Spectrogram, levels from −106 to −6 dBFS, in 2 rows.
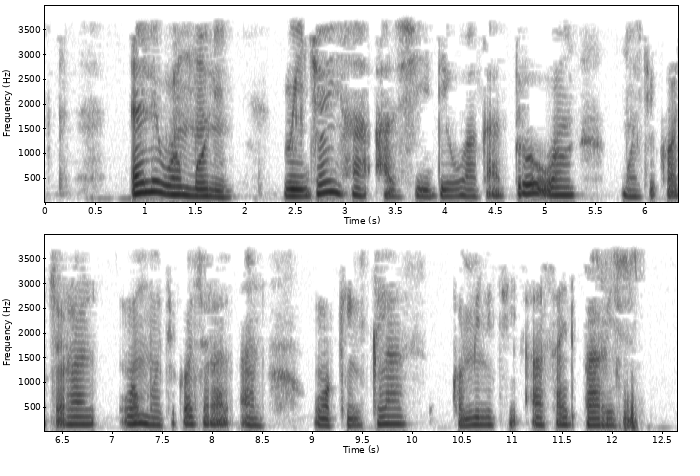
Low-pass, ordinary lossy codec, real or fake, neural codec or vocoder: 3.6 kHz; MP3, 24 kbps; real; none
